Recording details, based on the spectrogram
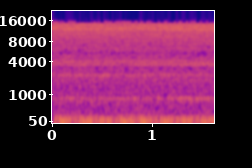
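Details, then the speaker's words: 1986 squarebody 496 big-block V8 after new Accel 9000 ceramic plug wires, about 15.5–16 AFR and 8.5 psi fuel pressure: low, steady, even idle rumble with no misses or knocks; normal healthy idle. "Oh, it's sounding pretty good right now."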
